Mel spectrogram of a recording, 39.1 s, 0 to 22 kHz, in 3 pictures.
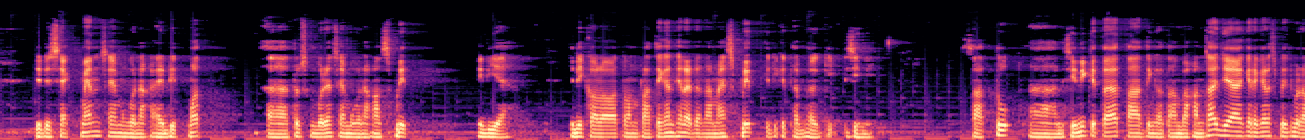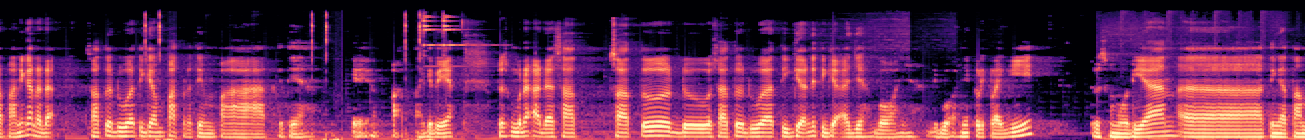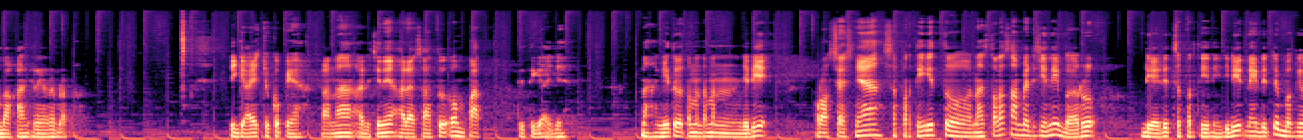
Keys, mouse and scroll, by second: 1.2-2.6 drag, 6.6 click, 7.5 middle click, 9.7 click, 11.4 click, 15.6 click, 16.4 click, 22.5 click, 23.5-24.5 shift+middle drag, 24.7-25.2 scroll up 1, 25.5-26.4 scroll up 1, 26.4 click, 28.7 shift+middle click, 31.6 click, 33.6 click, 34.2 scroll down 1, 35.5 click, 35.5 scroll down 1, 36.2 scroll up 1, 36.8 middle click.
